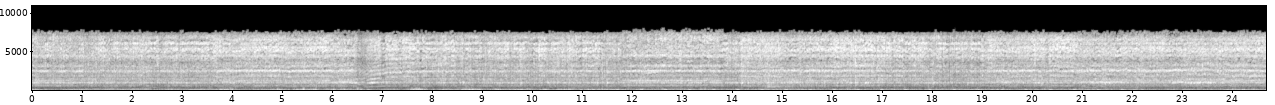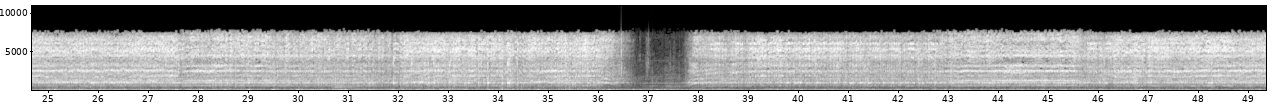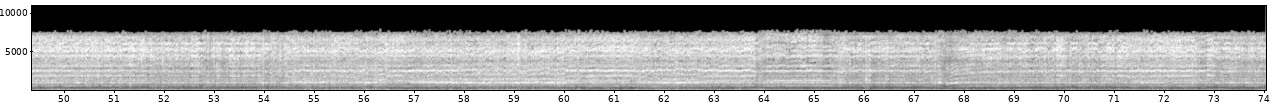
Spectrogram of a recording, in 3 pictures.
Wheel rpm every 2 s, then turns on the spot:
170, 170, 160, 150, 170, 170, 160, 170, 170, 170, 160, 160, 160, 160, 160, 170, 160, 160, 50, 130, 170, 170, 170, 160, 160, 170, 170, 160, 160, 160, 160, 160, 170, 160, 160, 170, 170.
none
